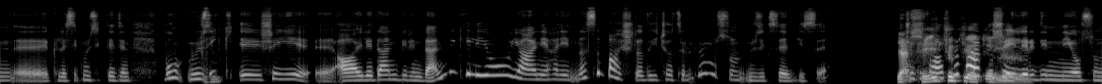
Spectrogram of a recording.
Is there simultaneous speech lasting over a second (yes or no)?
yes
